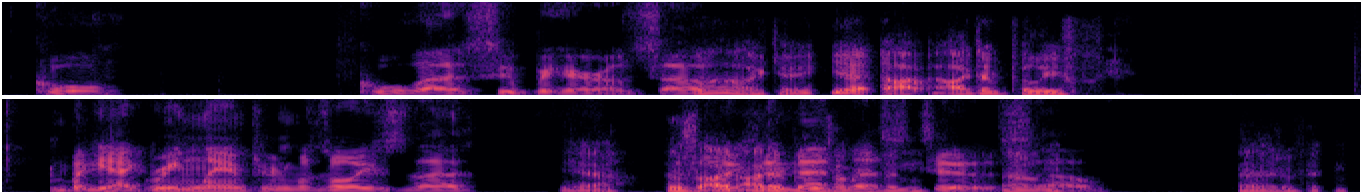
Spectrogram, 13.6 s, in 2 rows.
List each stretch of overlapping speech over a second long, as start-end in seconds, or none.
10.1-12.1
